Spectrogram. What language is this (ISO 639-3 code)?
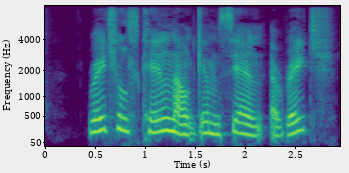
dan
